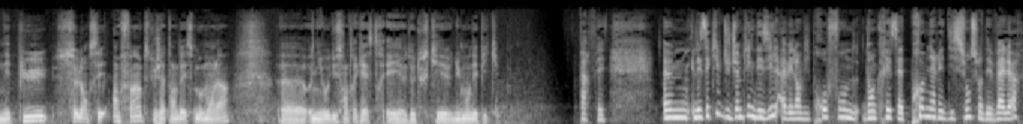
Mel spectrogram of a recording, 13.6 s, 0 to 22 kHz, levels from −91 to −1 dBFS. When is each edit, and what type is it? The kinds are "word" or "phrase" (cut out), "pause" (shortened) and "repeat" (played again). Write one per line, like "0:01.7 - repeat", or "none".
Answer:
none

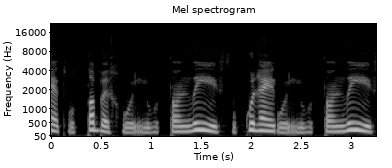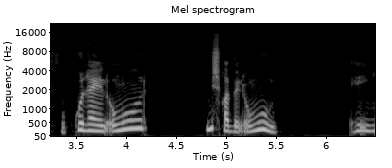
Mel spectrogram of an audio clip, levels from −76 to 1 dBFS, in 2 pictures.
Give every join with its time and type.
0:02.2 - repeat
0:05.0 - word

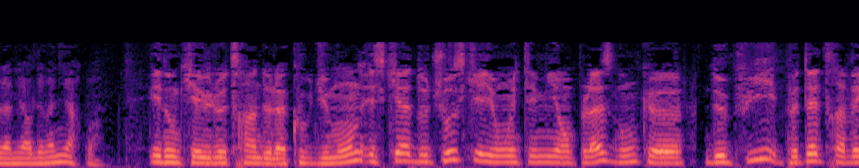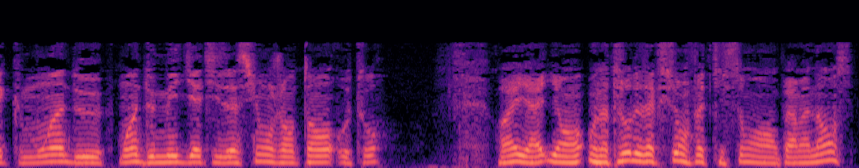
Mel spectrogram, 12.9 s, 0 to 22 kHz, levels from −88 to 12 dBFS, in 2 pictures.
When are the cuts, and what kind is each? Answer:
0:05.2 - pause
0:07.3 - pause

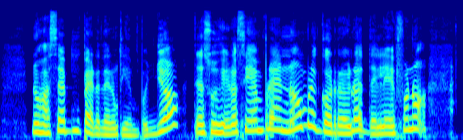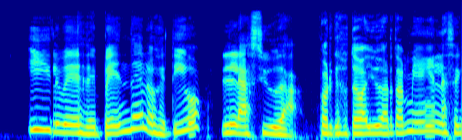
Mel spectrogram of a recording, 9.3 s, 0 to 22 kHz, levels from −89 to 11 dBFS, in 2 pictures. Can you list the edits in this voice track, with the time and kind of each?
0:01.2 - word
0:01.9 - pause
0:03.5 - word
0:05.2 - word
0:06.8 - pause
0:07.7 - pause

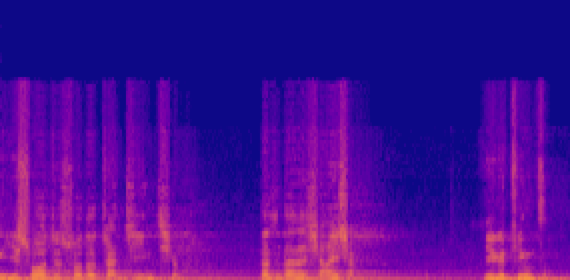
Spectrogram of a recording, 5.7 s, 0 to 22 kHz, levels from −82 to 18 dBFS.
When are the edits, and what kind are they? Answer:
none

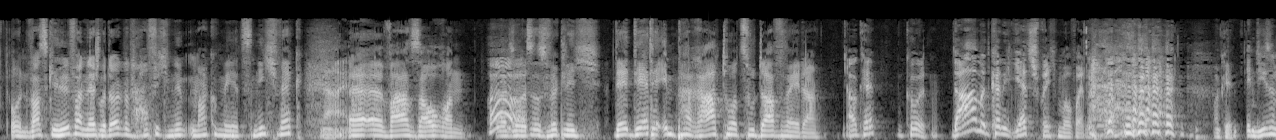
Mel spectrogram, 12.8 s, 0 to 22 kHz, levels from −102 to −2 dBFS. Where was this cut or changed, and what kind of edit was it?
0:01.0 - word
0:05.3 - word
0:06.1 - pause
0:06.5 - phrase
0:09.5 - pause

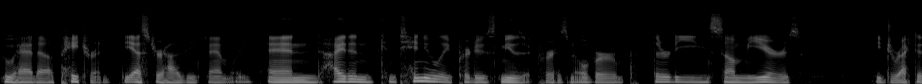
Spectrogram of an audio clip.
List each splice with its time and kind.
0:01.1 - pause
0:02.6 - pause
0:05.7 - word

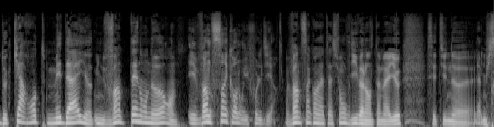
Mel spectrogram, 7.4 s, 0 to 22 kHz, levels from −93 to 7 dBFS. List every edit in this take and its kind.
0:01.4 - word
0:03.6 - word
0:05.2 - word

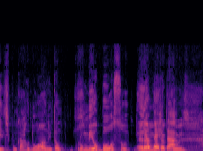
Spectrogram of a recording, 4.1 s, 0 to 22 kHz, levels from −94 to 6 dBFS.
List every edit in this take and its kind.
none

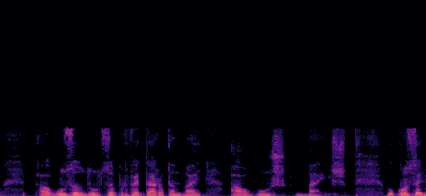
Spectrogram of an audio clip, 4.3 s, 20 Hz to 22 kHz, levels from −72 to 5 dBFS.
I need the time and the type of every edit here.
0:01.6 - phrase

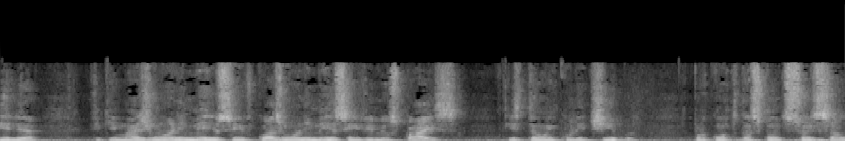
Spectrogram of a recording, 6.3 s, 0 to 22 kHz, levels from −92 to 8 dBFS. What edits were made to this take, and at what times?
none

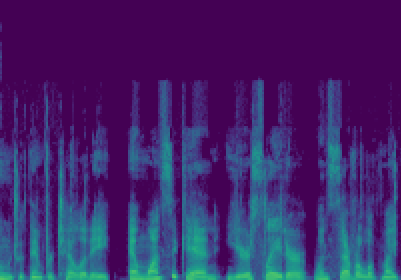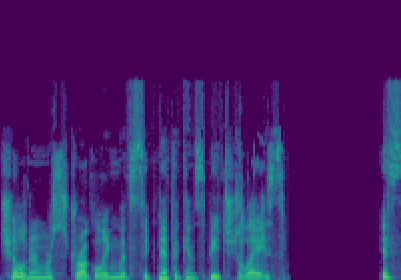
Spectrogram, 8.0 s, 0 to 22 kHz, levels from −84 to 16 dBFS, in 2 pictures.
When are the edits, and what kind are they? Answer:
0:01.2 - pause

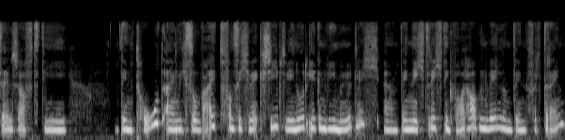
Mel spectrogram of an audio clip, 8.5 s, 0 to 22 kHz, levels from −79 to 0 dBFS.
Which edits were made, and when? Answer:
none

